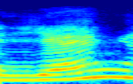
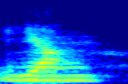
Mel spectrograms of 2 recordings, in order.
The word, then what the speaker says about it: yang: young rising okay and you say yang in the West Chinese way we pronounce it young and let's make Yin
